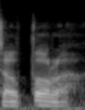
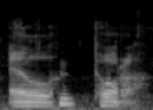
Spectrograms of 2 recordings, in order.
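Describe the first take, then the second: First: The name is run together as one word. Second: The name is split into two separate words. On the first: The speaker calls it right. "It's one word" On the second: The speaker calls it wrong.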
